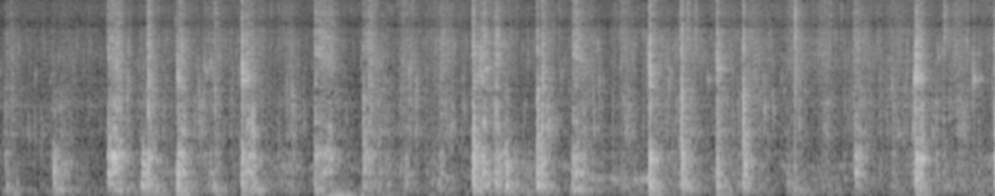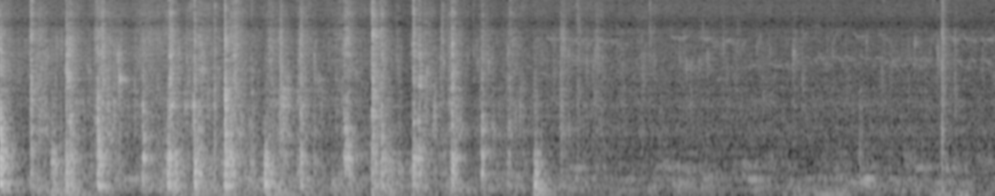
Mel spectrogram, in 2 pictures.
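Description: Spices sizzle in a hot pan for sweetcorn uppittu while a spoon stirs, scraping and clinking against the metal in quick irregular bursts that ease off toward the end.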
